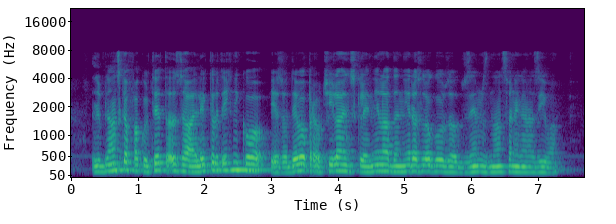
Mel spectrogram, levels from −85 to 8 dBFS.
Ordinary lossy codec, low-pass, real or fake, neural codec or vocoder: none; none; real; none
